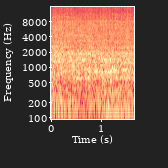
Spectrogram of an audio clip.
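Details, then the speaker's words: 85-year-old prewar Marx 999 tin-litho toy locomotive after basic lubrication only, steady even high-pitched whir of motor and gearing with no stutter; running perfectly forward and reverse, normal running. "it's running perfectly forward and reverse 85 years old and it was 10 dollars"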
